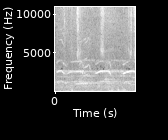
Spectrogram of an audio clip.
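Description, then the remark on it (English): Lots of seagulls squawk repeatedly, their harsh, wavering calls overlapping across the whole moment above a low outdoor rumble. “So lots of seagulls squawking away”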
